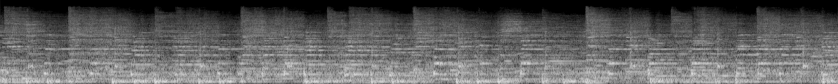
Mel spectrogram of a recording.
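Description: Steel band playing: several steelpans of different ranges struck together in a steady rhythm, over a drum kit keeping the beat.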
